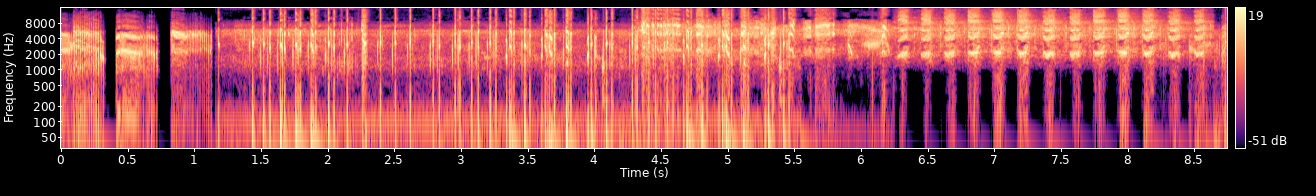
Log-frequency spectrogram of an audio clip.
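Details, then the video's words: Swiftlet calls played to attract swiftlets: a few sharp clicks, then a fast run of dry ticking pulses blending into high buzzy chirps, with a faint steady electrical hum underneath. "Suara Burung Walet untuk Tarik"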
